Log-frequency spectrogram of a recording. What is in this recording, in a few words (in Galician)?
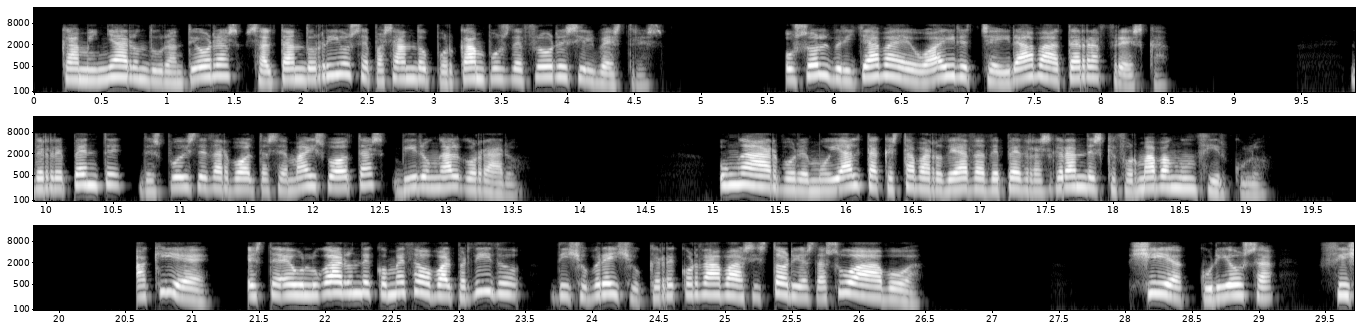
NARRACION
